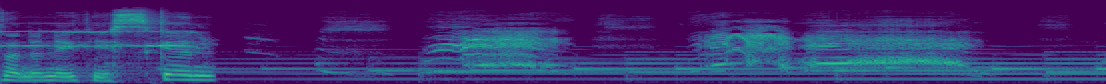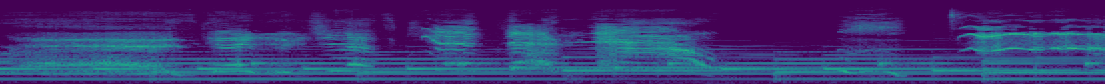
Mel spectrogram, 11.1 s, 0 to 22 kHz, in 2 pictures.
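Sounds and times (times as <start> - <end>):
background music sustained tones: 0.0 - 11.0
girl crying and wailing: 0.4 - 11.0.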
